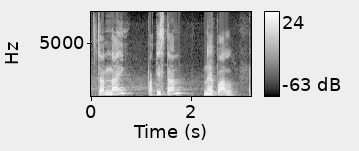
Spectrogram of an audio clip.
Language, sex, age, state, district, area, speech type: Assamese, male, 18-30, Assam, Tinsukia, rural, spontaneous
